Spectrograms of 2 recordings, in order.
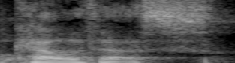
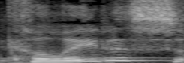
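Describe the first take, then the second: First: "Kalitas" as KAL-uh-tass; second pronunciation option. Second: "Kalitas" as kuh-LEE-dus; first pronunciation option. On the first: Host offering the other option, "Kalitas" as KAL-uh-tass. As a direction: say "Kalitas" stressed up front, with a full "tass" ending. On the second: Host asking co-host which is right, "Kalitas" as kuh-LEE-dus. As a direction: say "Kalitas" with the middle syllable stressed, "LEE". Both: Shown as a demonstration. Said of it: "is it Kalitas or Kalitas?".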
